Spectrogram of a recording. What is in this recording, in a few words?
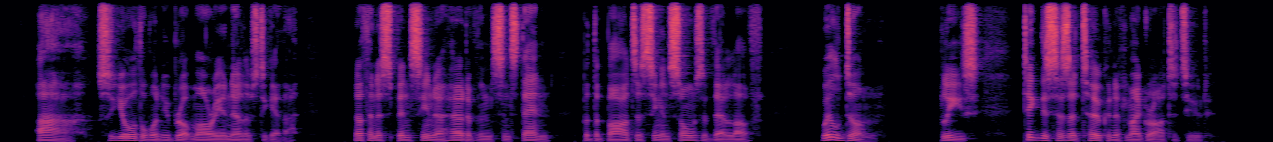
breton english, voice auditions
